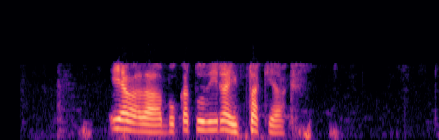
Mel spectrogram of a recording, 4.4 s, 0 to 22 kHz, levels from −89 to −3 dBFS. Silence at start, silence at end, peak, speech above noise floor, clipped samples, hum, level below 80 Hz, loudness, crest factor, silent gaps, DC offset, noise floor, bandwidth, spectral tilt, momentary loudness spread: 1.1 s; 1.3 s; -2 dBFS; 53 dB; under 0.1%; none; -56 dBFS; -20 LUFS; 20 dB; none; under 0.1%; -73 dBFS; 4.3 kHz; -2.5 dB/octave; 12 LU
